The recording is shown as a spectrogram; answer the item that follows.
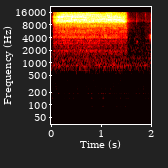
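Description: Aerosol can of brake parts cleaner spraying in one steady burst of about a second and a half, a high hiss that cuts off sharply when the nozzle is released.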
